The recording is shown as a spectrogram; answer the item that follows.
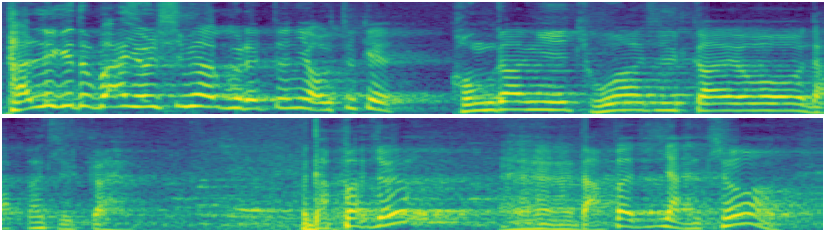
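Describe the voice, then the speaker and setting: A playful male pastor gives a children's sermon in an echoey church hall. His voice is high and very lively. He keeps asking the children questions and acts out little scenes. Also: normal speed. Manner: playful, asks children questions and leads call-and-response; acts out family members and his own tired sighs. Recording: echoey hall with long reverb.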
